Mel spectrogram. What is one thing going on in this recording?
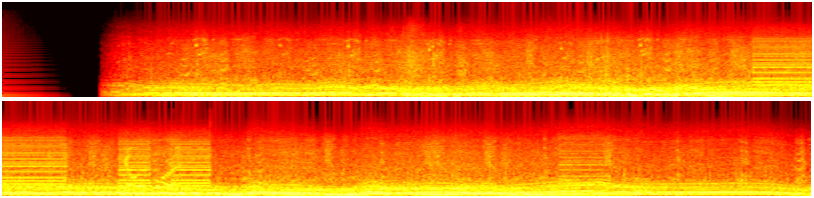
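A truck engine roars loudly and gruffly, rising and falling in pitch.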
